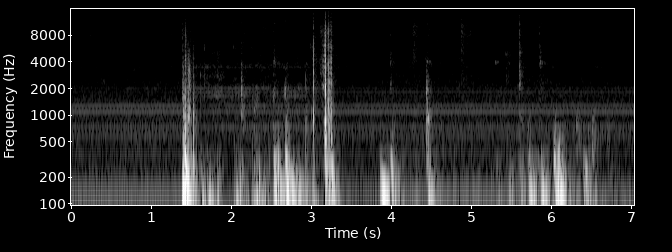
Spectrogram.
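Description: Irregular knocks and thumps from the recording device being handled and bumped close to its microphone, over a steady electrical hum.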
